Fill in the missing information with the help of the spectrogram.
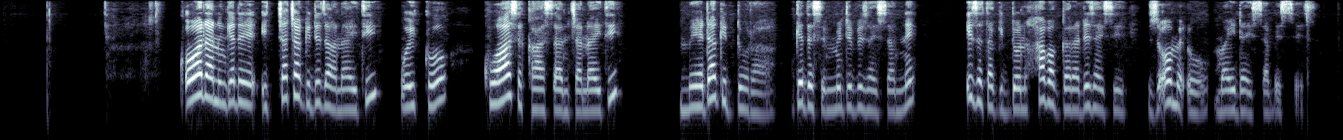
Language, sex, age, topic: Gamo, female, 18-24, government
